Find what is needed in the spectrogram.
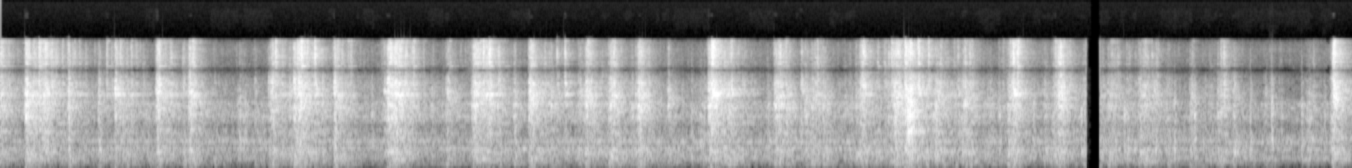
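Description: Sewer inspection camera equipment clattering as the camera is worked through a sand-laden drain line: a dense, irregular run of knocks and rattles over a steady mechanical noise, with a brief dropout near the end.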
